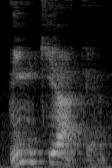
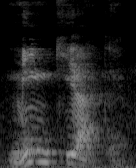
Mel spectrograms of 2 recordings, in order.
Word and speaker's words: Minchiate: help me and all of you with the pronunciation of this tarot. So here it is. Minchiate. Minchiate. Minchiate.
